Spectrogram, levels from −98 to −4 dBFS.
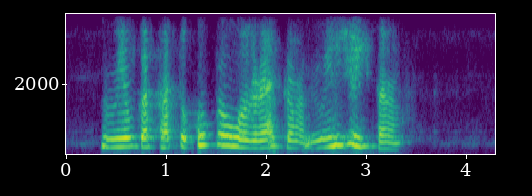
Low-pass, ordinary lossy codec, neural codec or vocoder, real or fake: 3.6 kHz; Opus, 16 kbps; codec, 24 kHz, 1 kbps, SNAC; fake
